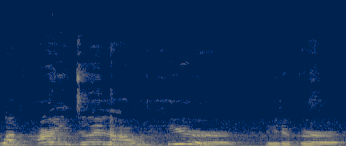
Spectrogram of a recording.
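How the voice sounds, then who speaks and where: Clear background noise sits under a put-on character voice that crawls along at a very slow pace. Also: woman, high pitch for a woman. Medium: read story. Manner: feigned friendliness.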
